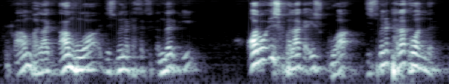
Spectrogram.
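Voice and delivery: measured, rhythmic verse with a lilting refrain; live poetry recital; poem recitation. Acted. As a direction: recite it as a couplet, landing on each rhyme.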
